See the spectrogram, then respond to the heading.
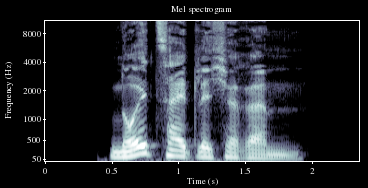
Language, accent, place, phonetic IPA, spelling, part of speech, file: German, Germany, Berlin, [ˈnɔɪ̯ˌt͡saɪ̯tlɪçəʁəm], neuzeitlicherem, adjective, De-neuzeitlicherem.ogg
- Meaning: strong dative masculine/neuter singular comparative degree of neuzeitlich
